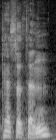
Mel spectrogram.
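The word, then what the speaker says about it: taciturn: 되고 테턴 어휘를 알아보죠 테턴 테턴 이렇게 바랍니다 테스 테어 어는 거의 발음이 안 되고요 테턴 테턴 이렇게 발음해도 괜찮아요 테턴 말이 없는 성격적으로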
